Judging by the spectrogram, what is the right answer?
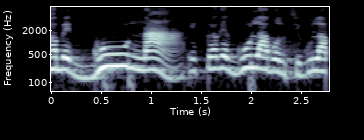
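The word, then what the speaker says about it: guna: হয় যদিও মালয়েশিয়ান ভাষায় জি ইউ এন এ উচ্চারণটা হবে গুনা একটু আগে গুলা বলছি গুলা মানে হচ্ছে চিনি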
